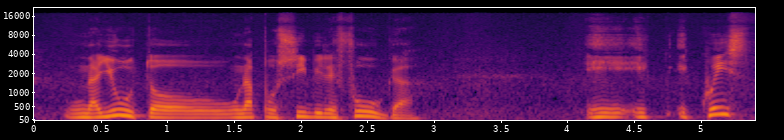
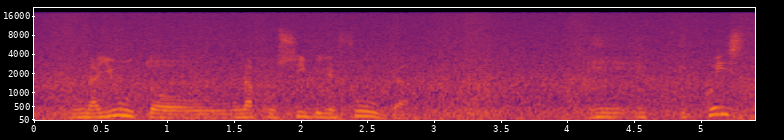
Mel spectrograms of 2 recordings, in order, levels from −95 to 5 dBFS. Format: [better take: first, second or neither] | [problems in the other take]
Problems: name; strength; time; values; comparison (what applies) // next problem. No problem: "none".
first | hiss; loud; throughout; 1 dB below the speech; faint in the first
